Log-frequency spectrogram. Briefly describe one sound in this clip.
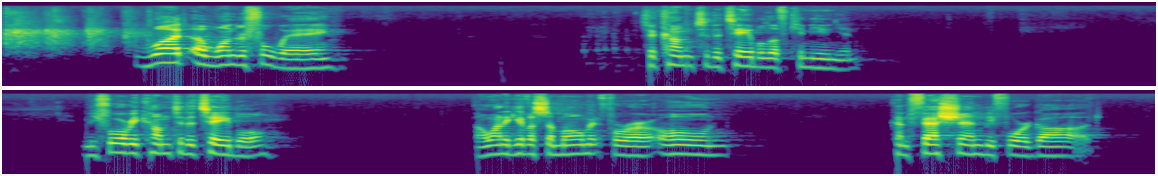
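A man speaks calmly and with feeling through a microphone, in bursts with long pauses.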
